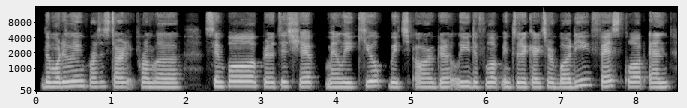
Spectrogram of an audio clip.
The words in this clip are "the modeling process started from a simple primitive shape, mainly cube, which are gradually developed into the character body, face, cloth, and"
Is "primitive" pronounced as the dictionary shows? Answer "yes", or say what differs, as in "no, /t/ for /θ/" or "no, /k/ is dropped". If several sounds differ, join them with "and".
no, /m/ is dropped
